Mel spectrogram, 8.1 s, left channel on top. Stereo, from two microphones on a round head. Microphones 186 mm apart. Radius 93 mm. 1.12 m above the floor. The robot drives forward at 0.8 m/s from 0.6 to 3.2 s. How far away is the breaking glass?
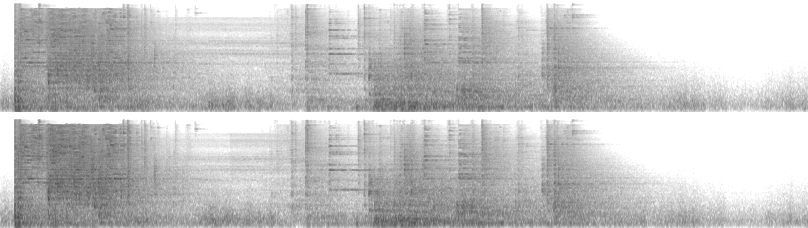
About 0.7 m.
